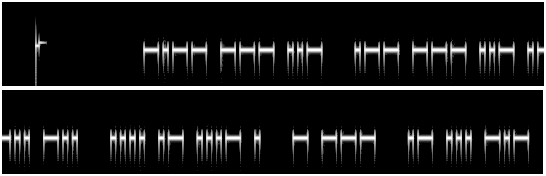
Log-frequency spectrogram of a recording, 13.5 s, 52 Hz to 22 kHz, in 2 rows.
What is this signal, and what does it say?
Morse code, heard as a keyed tone, about 20 wpm, 700 Hz. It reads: YOU WOULD HAVE TO ASK
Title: Sentences with 3-Word Phrases - 20wpm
